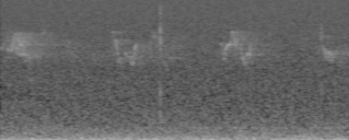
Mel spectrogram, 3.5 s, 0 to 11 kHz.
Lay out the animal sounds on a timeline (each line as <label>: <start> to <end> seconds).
Red-eyed Vireo (Vireo olivaceus): 0.0 to 3.5 seconds
Scarlet Tanager (Piranga olivacea): 2.9 to 3.5 seconds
